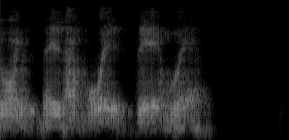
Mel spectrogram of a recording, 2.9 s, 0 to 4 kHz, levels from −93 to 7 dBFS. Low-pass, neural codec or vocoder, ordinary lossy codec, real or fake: 3.6 kHz; codec, 24 kHz, 0.9 kbps, WavTokenizer, small release; MP3, 32 kbps; fake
